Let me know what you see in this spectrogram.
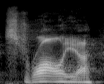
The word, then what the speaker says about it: Australia: You leave the A and the U off, and you just say, Stralia.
